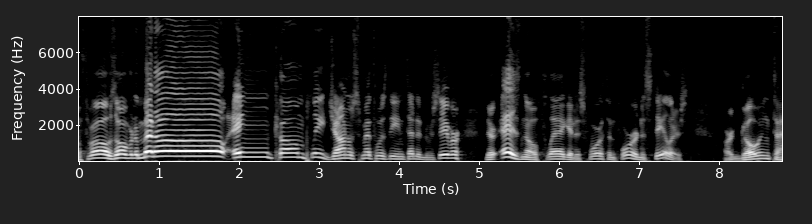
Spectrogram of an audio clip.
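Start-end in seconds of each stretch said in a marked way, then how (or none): 0.0-4.8 high, loud, slow commentator call; play-by-play call. Acted. Streamer narrating his game, broadcaster call. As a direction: call the pass like a TV announcer.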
